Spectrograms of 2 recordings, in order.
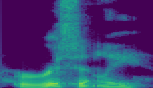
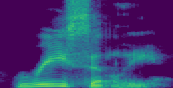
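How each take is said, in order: First: The first vowel is a short I sound. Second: The first vowel is a long E sound. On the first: The speaker calls it wrong. "Not the short I like this is" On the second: The speaker calls it right. "We have to use a long E sound like green beans"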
